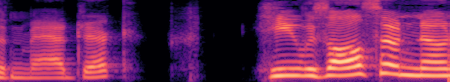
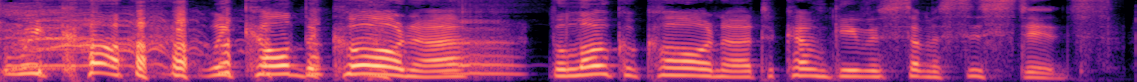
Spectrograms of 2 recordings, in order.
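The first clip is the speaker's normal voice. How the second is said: put-on Australian accent; 3 semitones higher than usual. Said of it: "I can't control it".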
